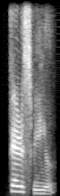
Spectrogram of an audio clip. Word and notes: Ferris wheel: Indian

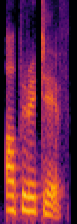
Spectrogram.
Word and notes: operative: Indian

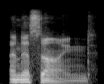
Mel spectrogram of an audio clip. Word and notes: Unassigned: British English

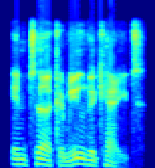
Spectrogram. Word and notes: intercommunicate: British English

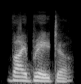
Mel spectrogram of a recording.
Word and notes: vibrator: Indian

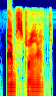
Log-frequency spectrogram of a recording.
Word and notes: abstract: American English

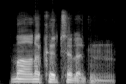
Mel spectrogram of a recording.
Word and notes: monocotyledon: British English

